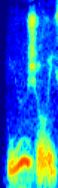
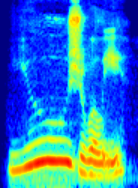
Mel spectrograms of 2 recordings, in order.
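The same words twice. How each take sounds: First: Said in the usual way. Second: "usually" drawn out slow and loud; stretched emphasis. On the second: Shown as a demonstration. Teacher stating the vowel rule, stretched emphasis on "usually".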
